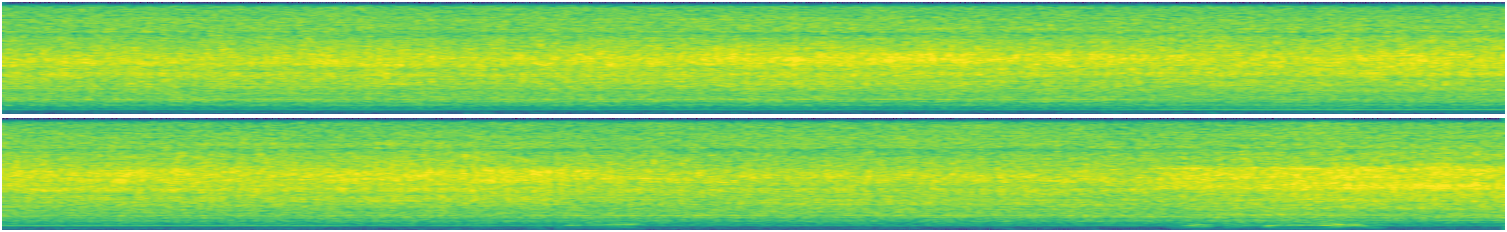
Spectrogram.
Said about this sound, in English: This sander really saves a lot of time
